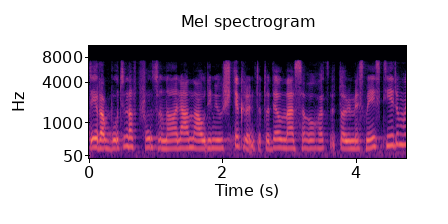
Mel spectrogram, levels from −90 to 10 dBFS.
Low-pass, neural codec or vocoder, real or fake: 7.2 kHz; codec, 16 kHz, 1 kbps, FunCodec, trained on LibriTTS, 50 frames a second; fake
